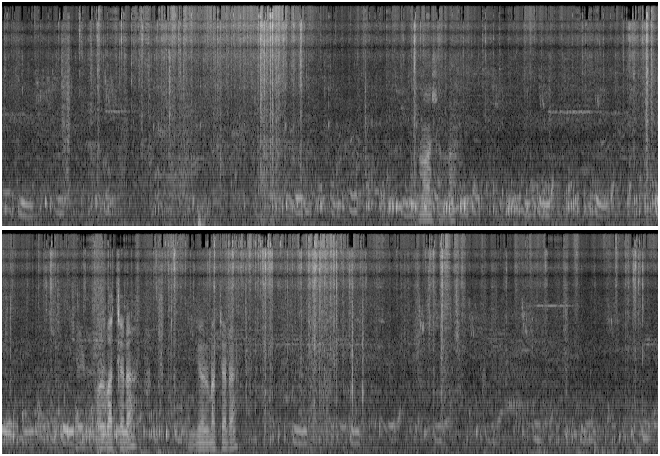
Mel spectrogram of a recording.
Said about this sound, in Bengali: মাদি কবুতর এটা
